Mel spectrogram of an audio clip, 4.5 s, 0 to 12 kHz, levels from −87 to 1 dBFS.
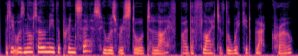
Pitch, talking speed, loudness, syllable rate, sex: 210 Hz, 270 wpm, -20 LUFS, 5.9 syllables/s, female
